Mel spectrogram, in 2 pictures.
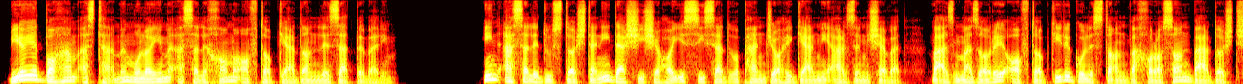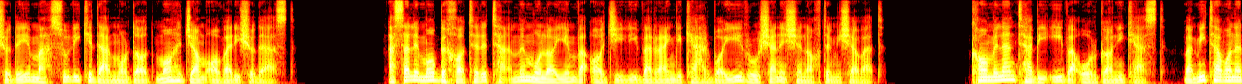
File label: Persian; بیاید با هم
